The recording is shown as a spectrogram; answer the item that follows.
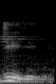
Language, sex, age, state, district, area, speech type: Urdu, male, 18-30, Bihar, Gaya, urban, spontaneous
